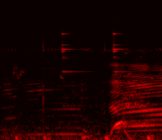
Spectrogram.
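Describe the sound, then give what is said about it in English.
Hereford cattle low in a farmyard, ending in a loud, drawn-out moo with a rising and falling pitch, over scattered rustling and faint knocks. No one speaks. “A little farmhouse, a herd of Herefords.”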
